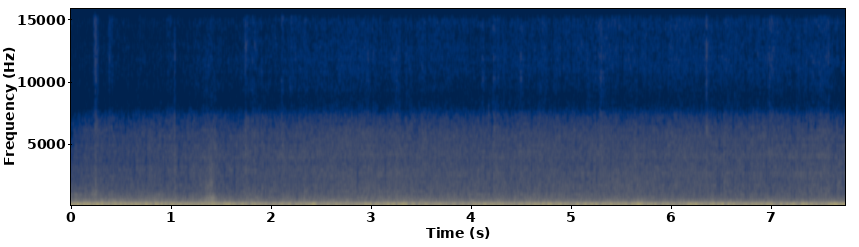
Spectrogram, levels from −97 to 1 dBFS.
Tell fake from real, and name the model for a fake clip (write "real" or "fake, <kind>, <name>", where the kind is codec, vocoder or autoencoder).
real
